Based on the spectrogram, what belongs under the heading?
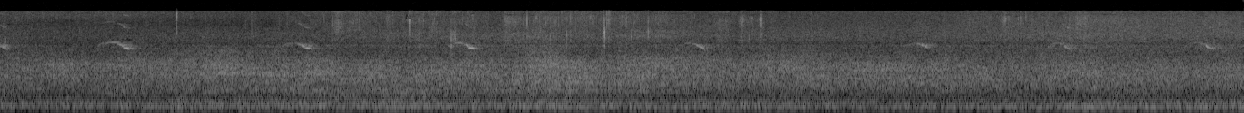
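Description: Small bird calling from a tree, a short falling chirp repeated about once a second.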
